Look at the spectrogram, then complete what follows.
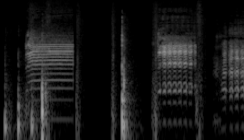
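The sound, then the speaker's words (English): Three loud sheep bleats in quick succession, each a wavering, nasal baa, with a few soft thumps between them and no talking. “All right, these sheep are going to drive me nuts.”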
